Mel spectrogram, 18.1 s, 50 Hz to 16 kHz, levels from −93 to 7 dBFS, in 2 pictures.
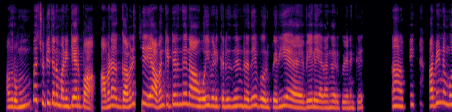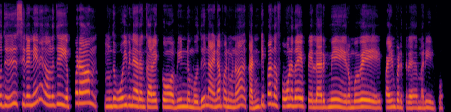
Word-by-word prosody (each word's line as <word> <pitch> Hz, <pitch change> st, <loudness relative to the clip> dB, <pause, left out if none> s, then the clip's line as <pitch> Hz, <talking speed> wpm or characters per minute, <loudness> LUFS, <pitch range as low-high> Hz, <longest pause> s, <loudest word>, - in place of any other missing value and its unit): அவன் 225 Hz, 0 st, +1 dB
ரொம்ப 260 Hz, -, -1 dB
சுட்டித்தனம் 335 Hz, -5 st, 0 dB
பண்ணிட்டே 255 Hz, +1 st, +2 dB
இருப்பான். 230 Hz, -6 st, +1 dB, 0.2 s
அவனை 235 Hz, +7 st, +1 dB, 0.2 s
கவனிச்சு 325 Hz, +9 st, +1 dB, 0.2 s
அவன்கிட்ட 275 Hz, +5 st, 0 dB
இருந்து 310 Hz, +1 st, -2 dB
நான் 265 Hz, -4 st, +4 dB
ஓய்வு 260 Hz, +1 st, +3 dB
எடுக்கிறதுன்றதே 245 Hz, +1 st, 0 dB, 0.2 s
ஒரு 225 Hz, -1 st, +3 dB
பெரிய 235 Hz, +5 st, +1 dB, 0.4 s
வேலையா 220 Hz, -1 st, +1 dB
தாங்க 200 Hz, +1 st, -4 dB
இருக்கும் 195 Hz, 0 st, -6 dB
எனக்கு. 190 Hz, 0 st, -8 dB, 0.7 s
அ -, -, +1 dB, 0.2 s
அப்டி 295 Hz, +6 st, -9 dB, 0.3 s
அப்படின்னுபோது 300 Hz, -1 st, 0 dB, 0.3 s
சில 310 Hz, -3 st, -2 dB
நேரங்கள்ல 330 Hz, -7 st, -2 dB, 0.3 s
எப்படா 345 Hz, +7 st, +1 dB, 0.5 s
இந்த 240 Hz, -, +1 dB
ஓய்வு 275 Hz, +1 st, +1 dB
நேரம் 235 Hz, -2 st, +1 dB
கிடைக்கும் 220 Hz, 0 st, +1 dB
அப்படின்னு 230 Hz, +2 st, 0 dB
போது 195 Hz, +4 st, -1 dB
நான் 240 Hz, -4 st, 0 dB
என்ன 250 Hz, +2 st, +1 dB
பண்ணுவேனா? 230 Hz, +1 st, -1 dB, 0.2 s
கண்டிப்பா 235 Hz, -, -1 dB
அந்தப் 275 Hz, -6 st, -3 dB
போனை 255 Hz, +2 st, +2 dB
தான் 260 Hz, -1 st, +4 dB
இப்ப 240 Hz, -2 st, -10 dB
எல்லாருக்குமே 210 Hz, +3 st, +1 dB, 0.3 s
ரொம்பவே 210 Hz, +3 st, +2 dB, 0.4 s
பயன்படுத்துற 205 Hz, -2 st, -2 dB, 0.2 s
மாரி 190 Hz, +2 st, -4 dB
இருக்கும். 185 Hz, +1 st, -14 dB
240 Hz, 145 wpm, -24 LUFS, 220-275 Hz, 0.7 s, நான்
